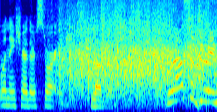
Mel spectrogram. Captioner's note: audience clapping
